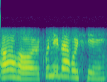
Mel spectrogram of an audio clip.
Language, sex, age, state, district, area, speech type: Assamese, female, 30-45, Assam, Nalbari, rural, conversation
